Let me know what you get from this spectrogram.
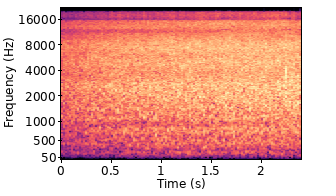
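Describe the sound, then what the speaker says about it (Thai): Koi in a pond splash the water, producing a loud, close, continuous rush of churning and spraying water with no talking. "ปลาดี่น้ำอีกแล้ว"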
